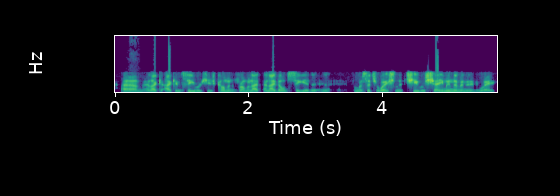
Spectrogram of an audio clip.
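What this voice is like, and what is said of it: American accent. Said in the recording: “you might know by my accent, I'm American”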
